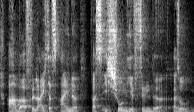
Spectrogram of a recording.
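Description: Ordinary pitch variation runs through a man's fairly high voice. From French-speaking Switzerland. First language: French (speaking German). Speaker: theologian. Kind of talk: casual chat. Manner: halting.

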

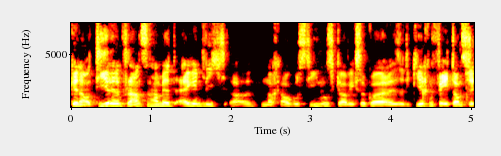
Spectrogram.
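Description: Over a very clean recording with a silent background, a man talks very fast at a fairly high pitch, his tone dark and mellow, with ordinary pitch variation. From Austria, Styria. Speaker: landscape gardener and dowser. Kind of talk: interview conversation. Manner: hesitant, many filler sounds.

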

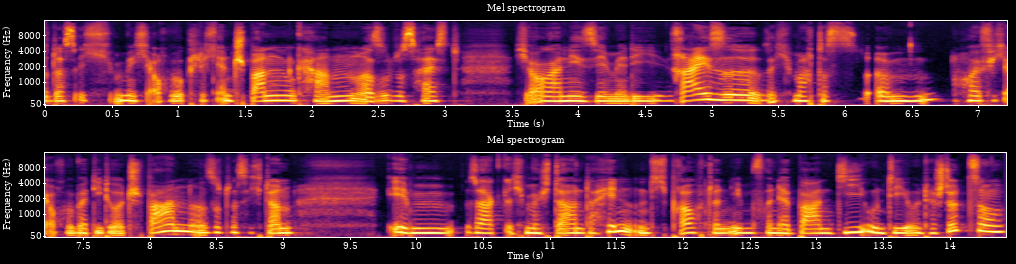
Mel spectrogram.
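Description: At a moderate pace, a woman with a plain, everyday voice speaks at a medium pitch with ordinary pitch variation, the sound dry and close with no echo. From Saxony-Anhalt, Magdeburg. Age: 30s. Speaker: counselor for blind people. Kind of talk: casual interview.

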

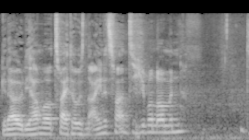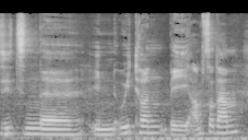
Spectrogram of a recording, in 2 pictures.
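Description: Over noticeable background noise and audible room echo, a man speaks fairly slowly at a medium pitch, with ordinary pitch variation and very even loudness. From Swabia, southern Germany (near Tuttlingen). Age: 50s. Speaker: company executive. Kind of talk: interview.

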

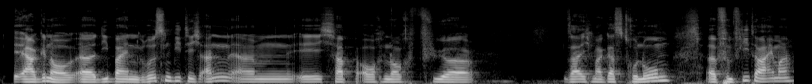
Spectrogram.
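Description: On a very clean recording with a silent background, a man speaks in a normal speaking voice at medium pitch, with ordinary pitch variation and a fairly slow pace. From Harz region, Lower Saxony, Germany (Seesen). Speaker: sauce producer and caterer. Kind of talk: casual interview chat.

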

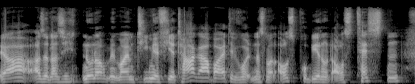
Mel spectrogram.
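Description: A fairly quick voice with very even loudness, ordinary pitch variation and hardly any pauses. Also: man, medium pitch for a man. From Ruhr area, Germany. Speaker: sales expert. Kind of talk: interview. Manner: direct.

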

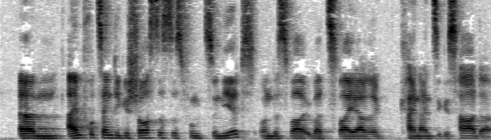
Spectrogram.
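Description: A somewhat breathy man's voice at medium pitch with a dark, mellow tone. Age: 20s. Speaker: entrepreneur and former handball player. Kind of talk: interview.

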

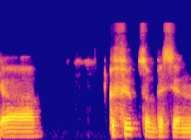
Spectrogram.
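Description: A man with a fairly low pitch at a moderate pace. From Lower Rhine region, Germany (Mönchengladbach/Neuss). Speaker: therapist. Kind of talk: casual interview.

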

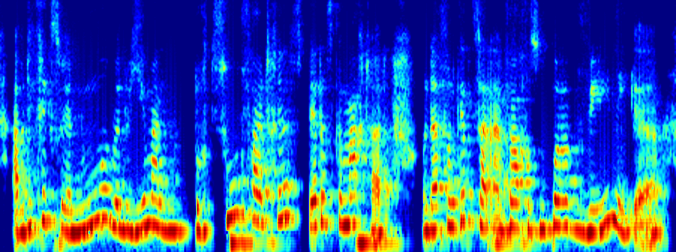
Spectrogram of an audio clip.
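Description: A woman's high-pitched voice at very even loudness. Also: ordinary pitch variation, moderate pace. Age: 30s. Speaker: dentist and practice owner. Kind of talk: podcast interview. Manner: talkative.

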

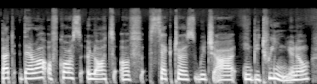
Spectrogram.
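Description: Speaking with a French accent, a woman is heard in a very clean recording with a silent background. The sound is dry and close, with no echo. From France. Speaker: venture capital fund manager. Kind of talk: interview. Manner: halting.

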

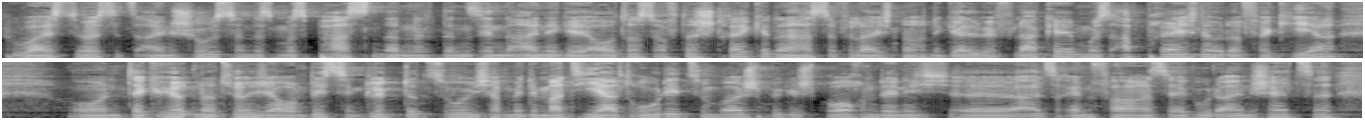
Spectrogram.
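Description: The man speaks at a very fast pace. His intonation is monotone and flat. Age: 40s. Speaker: racing driver. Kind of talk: casual chat. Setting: stage with audience.

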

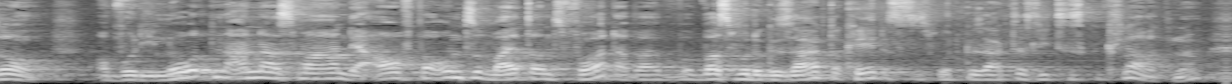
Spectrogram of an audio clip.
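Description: With noticeable background noise, a man with a fairly high pitch talks very fast with hardly any pauses and ordinary pitch variation. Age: 30s. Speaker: fashion blogger and former footballer. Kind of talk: casual chat.

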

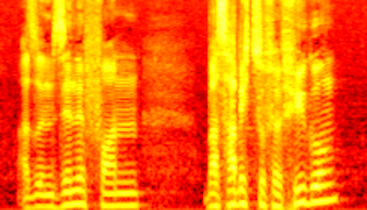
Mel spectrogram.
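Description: Here a man speaks in an ordinary speaking voice at a moderate pace and medium pitch, on a very clean recording with a silent background. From southern Germany, near Stuttgart. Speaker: podcaster and content creator. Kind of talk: interview conversation.

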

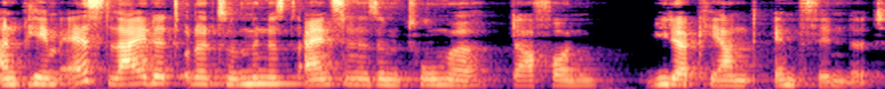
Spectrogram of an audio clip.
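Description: With a plain, everyday voice, a woman speaks at a moderate pace in a medium pitch with ordinary pitch variation. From Germany, Trier (Rhineland-Palatinate). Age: 30s. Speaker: self-help group founder. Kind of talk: interview.

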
